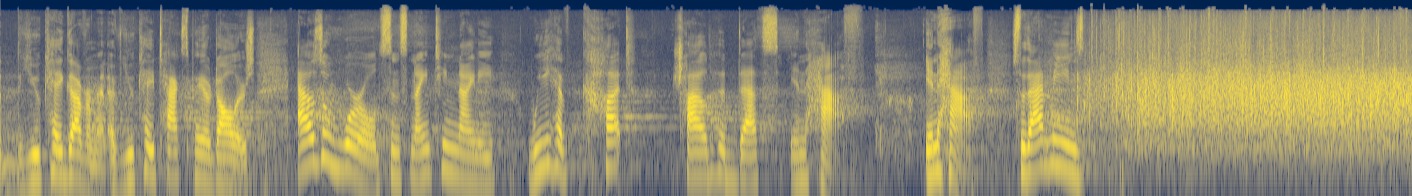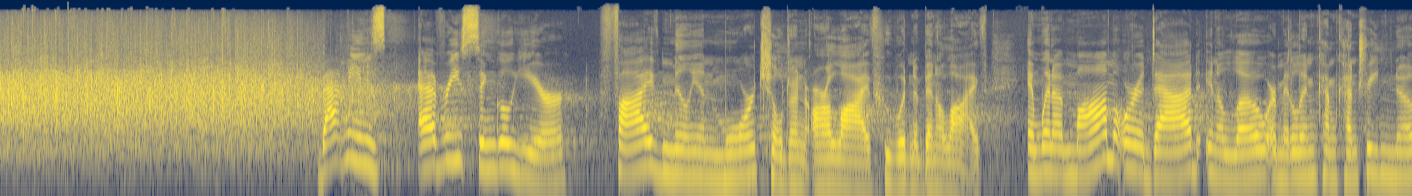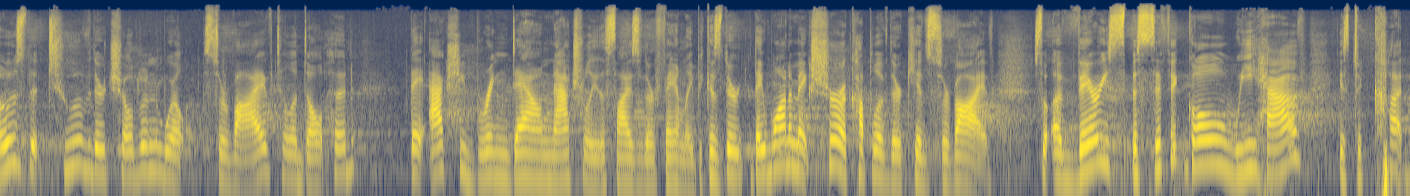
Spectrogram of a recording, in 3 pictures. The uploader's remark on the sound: In front of a live audience in London.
